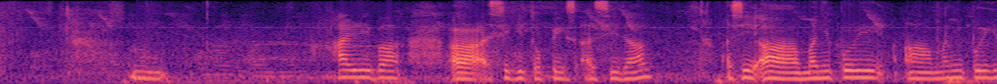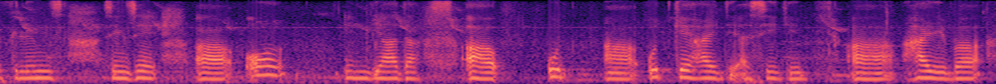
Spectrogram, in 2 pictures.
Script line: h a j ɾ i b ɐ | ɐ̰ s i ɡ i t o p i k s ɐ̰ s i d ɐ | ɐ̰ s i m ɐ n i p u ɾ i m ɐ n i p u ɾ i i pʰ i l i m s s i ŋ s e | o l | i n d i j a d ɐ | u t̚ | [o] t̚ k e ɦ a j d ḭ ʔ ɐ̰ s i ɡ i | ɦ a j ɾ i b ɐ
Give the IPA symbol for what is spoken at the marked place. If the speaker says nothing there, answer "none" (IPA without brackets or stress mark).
u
